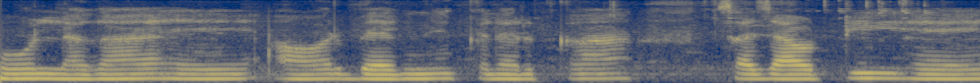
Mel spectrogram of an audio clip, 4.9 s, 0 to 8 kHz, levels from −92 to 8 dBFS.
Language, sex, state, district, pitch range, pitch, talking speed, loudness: Hindi, female, Bihar, Katihar, 165-175 Hz, 170 Hz, 110 wpm, -18 LUFS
